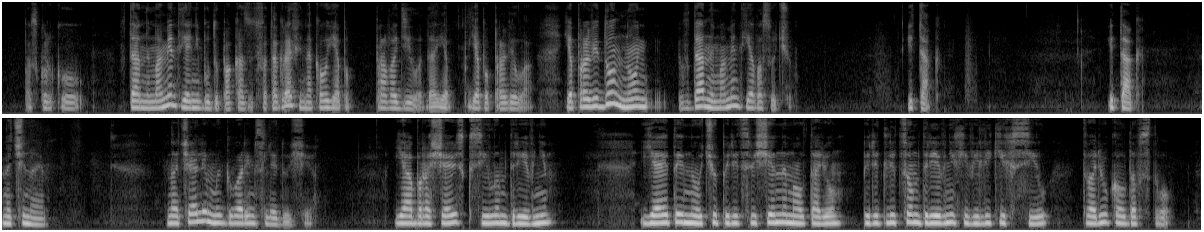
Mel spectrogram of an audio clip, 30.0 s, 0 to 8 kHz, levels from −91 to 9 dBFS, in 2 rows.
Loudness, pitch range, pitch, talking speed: -23 LUFS, 180-205 Hz, 195 Hz, 110 wpm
